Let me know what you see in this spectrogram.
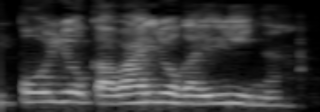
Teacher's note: las laterales la l de Lola y esta doble l que los limeños no la tenemos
